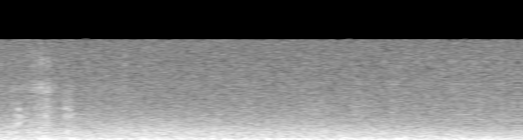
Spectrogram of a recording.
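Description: A wooden drill grinds and squeaks against a board.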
